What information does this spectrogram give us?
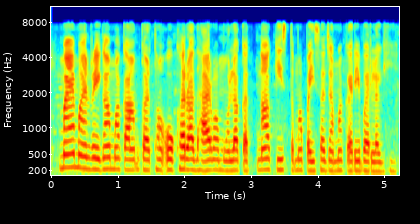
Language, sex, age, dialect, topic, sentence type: Chhattisgarhi, female, 25-30, Western/Budati/Khatahi, banking, question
